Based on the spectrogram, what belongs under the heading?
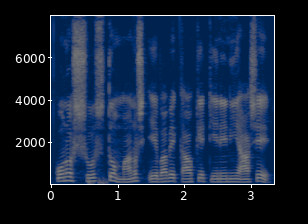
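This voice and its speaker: A man voicing a defiant, sharp-tongued young woman who answers back indignantly. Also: medium pitch, normal speed, clear, resonant tone, close to an everyday voice. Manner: indignant, retorting.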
